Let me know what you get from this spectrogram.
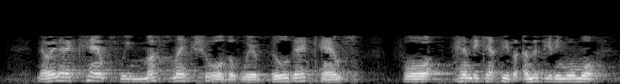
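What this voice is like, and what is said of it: Voice in poor condition. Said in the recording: “my voice isn't very good tonight”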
